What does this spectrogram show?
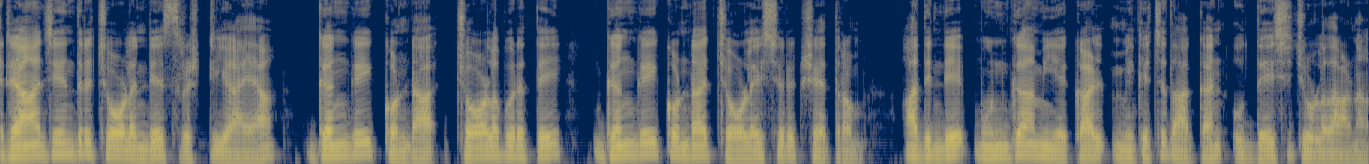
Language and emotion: Malayalam, neutral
